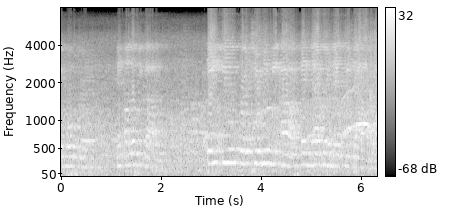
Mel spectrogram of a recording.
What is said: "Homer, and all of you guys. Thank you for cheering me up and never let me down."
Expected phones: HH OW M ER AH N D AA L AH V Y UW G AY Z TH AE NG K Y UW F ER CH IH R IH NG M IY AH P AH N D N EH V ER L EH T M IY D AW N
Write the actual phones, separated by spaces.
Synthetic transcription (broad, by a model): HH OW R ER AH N AA L AH V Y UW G AY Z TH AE NG K Y UW F ER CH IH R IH NG M IY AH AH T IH N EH W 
